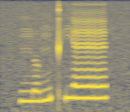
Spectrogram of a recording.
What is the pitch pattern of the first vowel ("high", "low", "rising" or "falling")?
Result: rising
